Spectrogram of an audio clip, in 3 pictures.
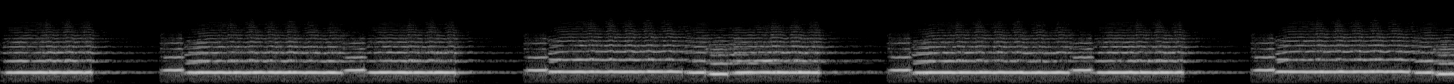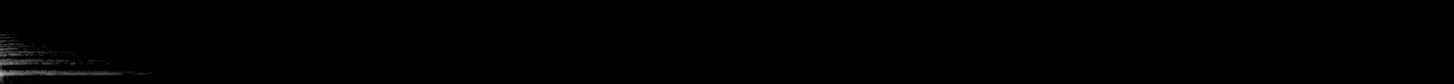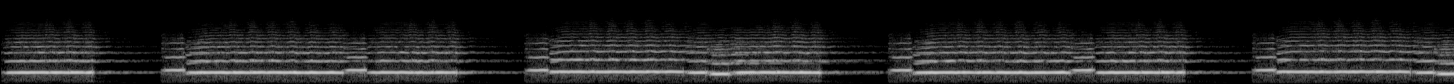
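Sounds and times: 
flute melody in F sharp minor: 0:00.0 - 0:15.6, 0:29.1 - 0:43.6.

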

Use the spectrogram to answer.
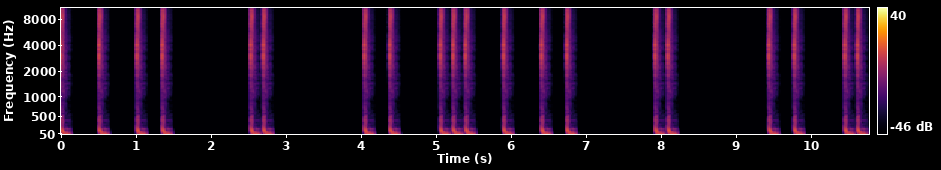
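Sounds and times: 
kick drum in C minor: 0:00.0 - 0:01.5, 0:02.6 - 0:02.9, 0:04.1 - 0:06.9, 0:08.0 - 0:08.2, 0:09.4 - 0:10.7.

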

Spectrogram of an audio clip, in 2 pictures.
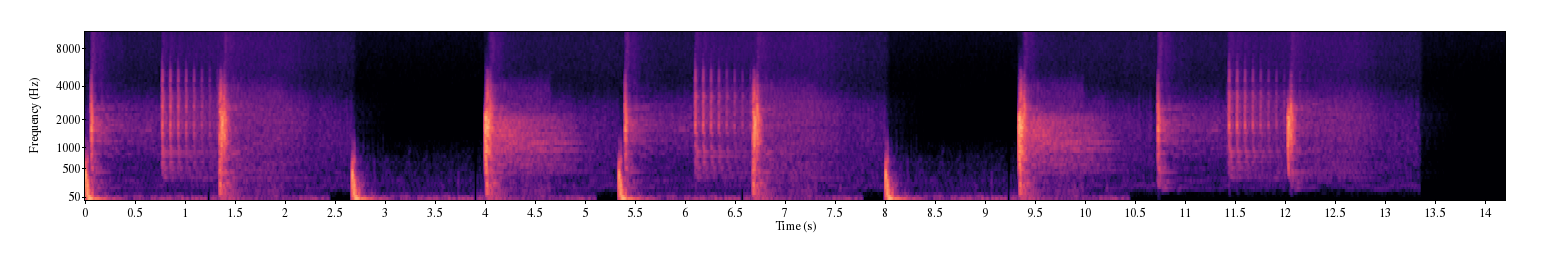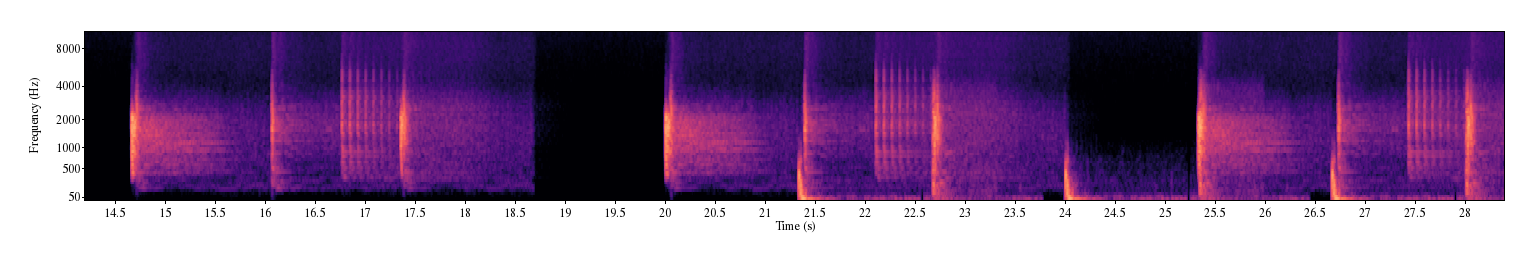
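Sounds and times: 
drums in B minor: 0:00.0 - 0:12.5, 0:16.1 - 0:18.0, 0:21.4 - 0:28.3.

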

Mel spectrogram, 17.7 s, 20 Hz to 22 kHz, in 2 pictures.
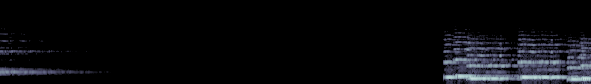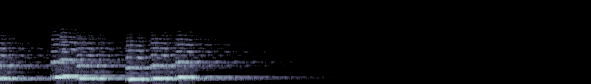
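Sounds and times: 
lead synth in G major: 0:06.7 - 0:12.0.

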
